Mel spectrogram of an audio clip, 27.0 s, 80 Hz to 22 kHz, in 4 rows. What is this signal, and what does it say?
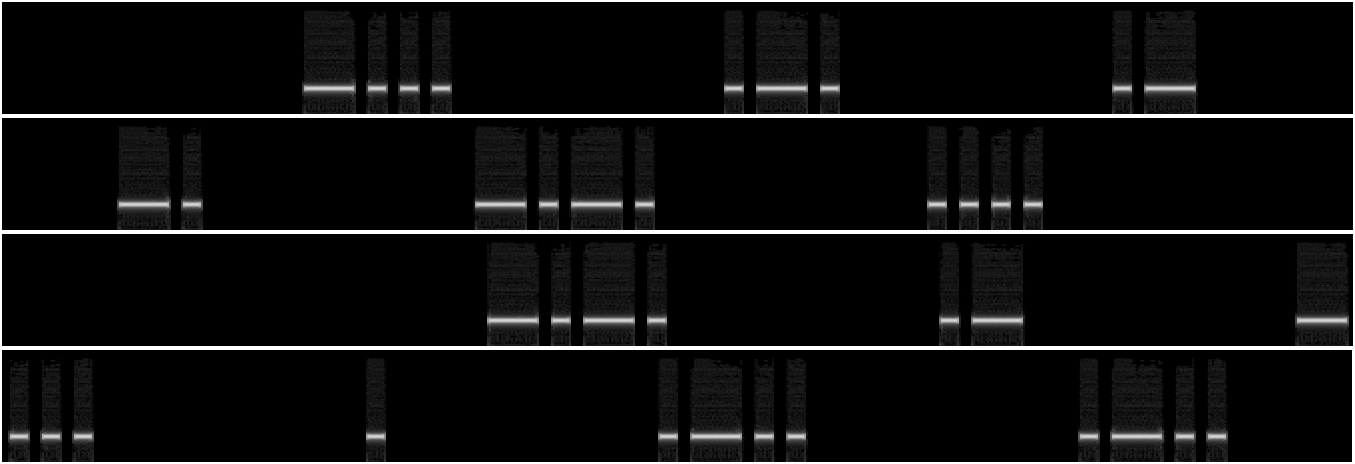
Morse code, heard as a keyed tone, about 15 wpm, spaced as for 5 wpm, 1000 Hz. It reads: BRANCH CABELL
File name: qotdfiles / 5wpm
